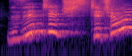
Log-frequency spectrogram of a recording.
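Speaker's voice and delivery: Vintage Stitcher in a high, loud, put-on British accent; playful British impression of The Vintage Stitcher; mock British accent. Shown as a demonstration. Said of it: "is much easier for me to say".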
